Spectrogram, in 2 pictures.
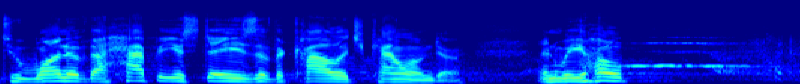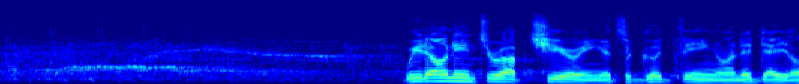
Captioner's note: cheering in background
